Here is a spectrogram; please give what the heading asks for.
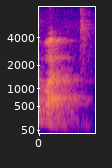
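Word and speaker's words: where: अगर दूसरी बात करें वाज और वर, हम आपको बता दें किससे वर पढ़ा जाता है, वेयर नहीं पढ़ा जाता। अगर वेयर से पढ़ लोगे तो इससे क्या पढ़ोगे, वेयर, वेयर नहीं पढ़ा जाता क्योंकि एच साइलेंट होता है, तो हम वेयर नहीं।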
